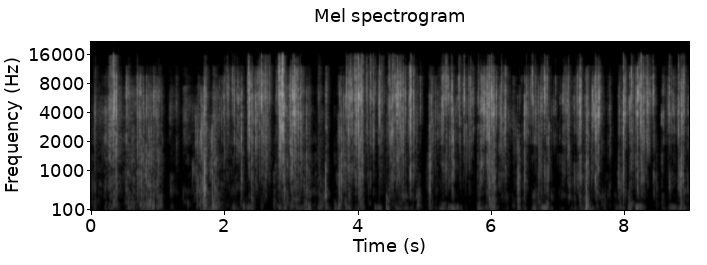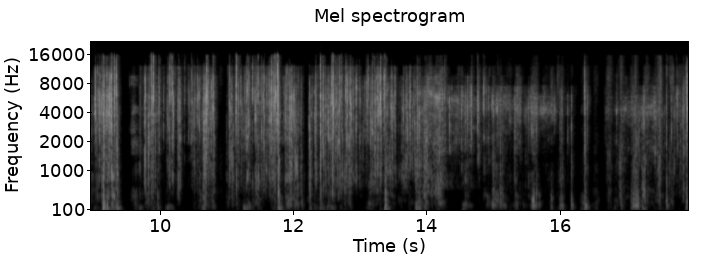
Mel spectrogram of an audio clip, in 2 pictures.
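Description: A paper lantern crinkles and rustles very close.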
